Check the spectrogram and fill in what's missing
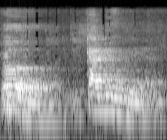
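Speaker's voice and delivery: usual speaking voice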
